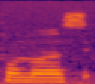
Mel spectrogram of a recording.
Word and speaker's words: hummus: Hummus. Say it like an Israeli. Yeah. – That's right. – Say it, Israeli. – Say it right. Say it right. Say ha. You got it. You got to get it in the back of your throat.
